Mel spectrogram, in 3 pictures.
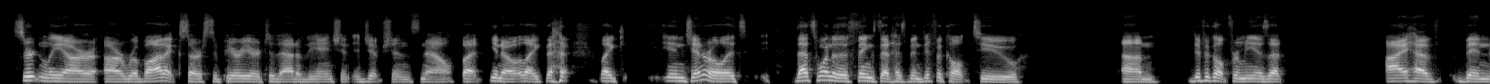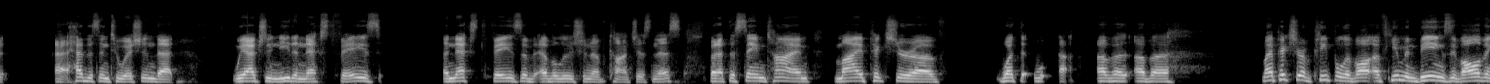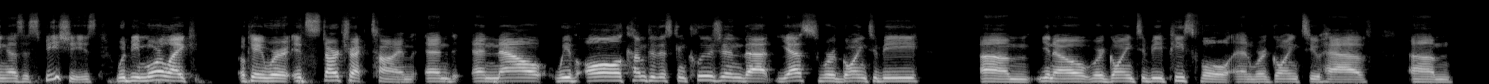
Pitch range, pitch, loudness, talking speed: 130-160 Hz, 145 Hz, -20 LUFS, 170 wpm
